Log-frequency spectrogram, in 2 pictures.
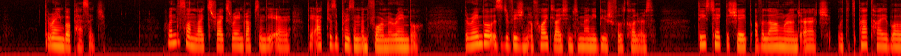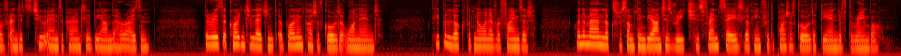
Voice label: rainbow passage hiberno english

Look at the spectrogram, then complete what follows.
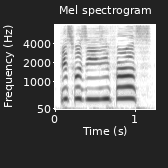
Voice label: male falsetto

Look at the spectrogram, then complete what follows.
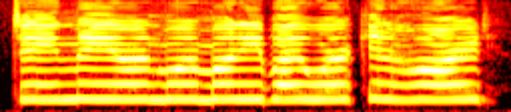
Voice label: female falsetto

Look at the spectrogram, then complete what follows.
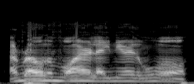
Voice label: male harsh

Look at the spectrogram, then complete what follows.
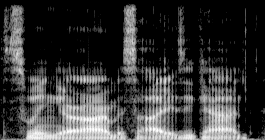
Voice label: male creaky

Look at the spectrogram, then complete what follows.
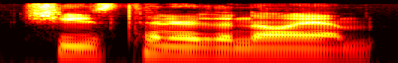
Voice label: male modal

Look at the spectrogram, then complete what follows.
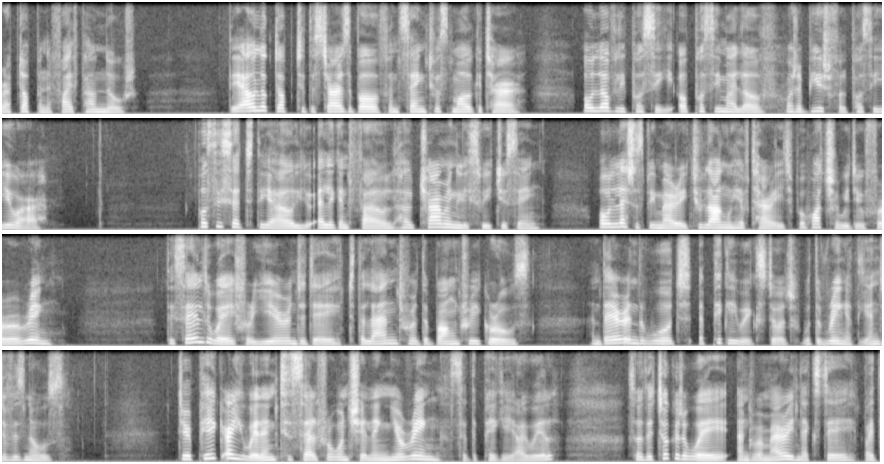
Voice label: owl and pussycat hiberno english

